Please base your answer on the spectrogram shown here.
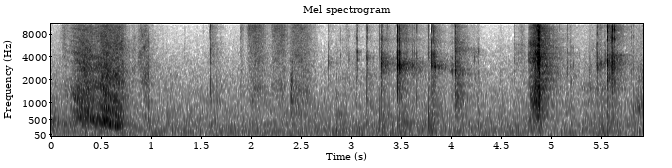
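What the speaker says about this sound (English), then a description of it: "when I'm putting my tape down, I'm just putting a little bit over, lapping it over" Painter's tape being pulled off the roll and pressed down in overlapping strips, with a long tearing rip followed by scattered crinkles, rubs and sharp taps, close and fairly quiet.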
